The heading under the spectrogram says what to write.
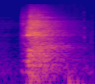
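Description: A single sharp sneeze bursts out, loud and breathy with a hissy high edge, then trails off quickly into quiet.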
